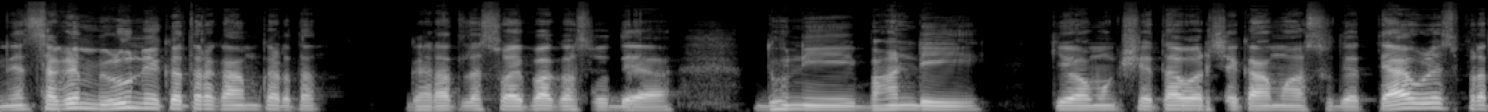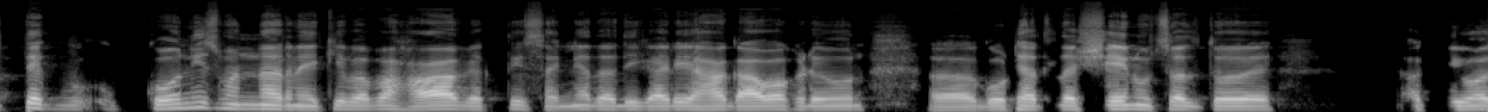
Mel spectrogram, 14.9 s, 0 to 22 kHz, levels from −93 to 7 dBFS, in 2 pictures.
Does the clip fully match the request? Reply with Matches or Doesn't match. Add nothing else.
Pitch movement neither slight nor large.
Doesn't match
